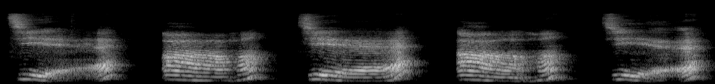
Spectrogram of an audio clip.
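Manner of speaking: JIE and UH-HUH dipping low, then rising; third tone. Shown as a demonstration. Teacher matches elder sister word to English, dipping JIE, UH-HUH. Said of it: "practice this third".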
